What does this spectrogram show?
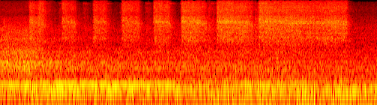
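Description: Trains running past each other on adjacent tracks, heard from an open coach window: a steady rumble of wheels and rushing air with a steady low hum underneath.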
